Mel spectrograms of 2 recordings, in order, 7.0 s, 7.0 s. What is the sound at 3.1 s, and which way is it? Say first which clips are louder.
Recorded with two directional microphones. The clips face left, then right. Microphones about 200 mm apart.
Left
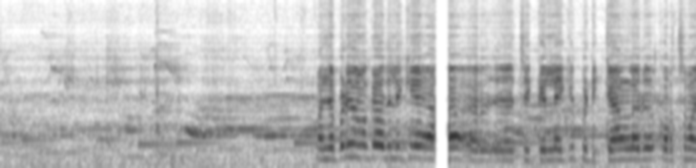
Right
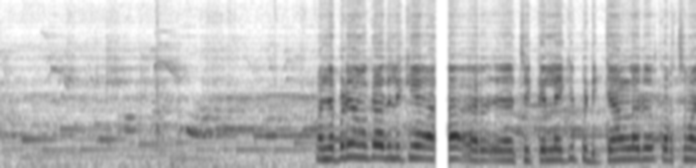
A man's voice: right 5 dB; 35° right (ahead or behind).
